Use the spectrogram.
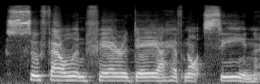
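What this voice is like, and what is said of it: Tight-mouthed attempted Scottish accent. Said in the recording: “Did you know that I could almost do a Scottish accent? ... It was very, like, very tight mouthed”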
